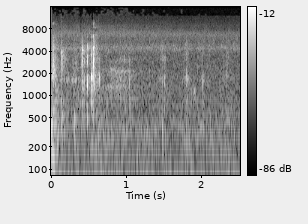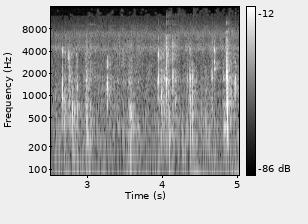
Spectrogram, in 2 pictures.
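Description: Plastic freeze-dried meal pouch crinkling as it is handled at its top edge, with small irregular clicks and crackles that come thicker near the end.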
